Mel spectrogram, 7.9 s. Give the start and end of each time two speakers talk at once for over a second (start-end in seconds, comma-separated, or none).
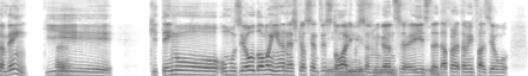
4.9-6.9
